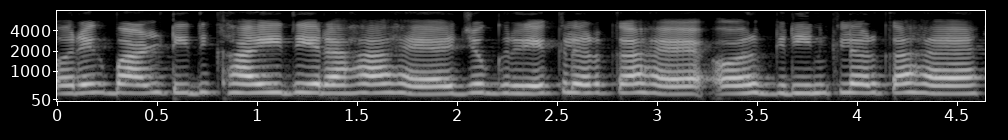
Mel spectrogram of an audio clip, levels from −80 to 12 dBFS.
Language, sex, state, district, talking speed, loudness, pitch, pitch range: Hindi, female, Odisha, Khordha, 220 wpm, -15 LUFS, 280 Hz, 265-290 Hz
